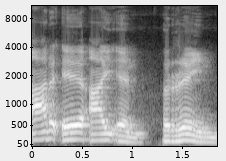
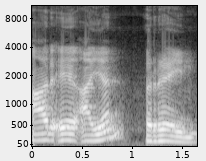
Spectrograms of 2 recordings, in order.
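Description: The two takes are said the same way.

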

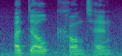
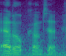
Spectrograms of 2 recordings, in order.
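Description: First: The word is said with American pronunciation. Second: The word is said with non-American pronunciation. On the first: "the first time I've ever said that in the American, North American pronunciation" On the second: "I would have said adult content"

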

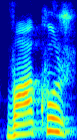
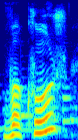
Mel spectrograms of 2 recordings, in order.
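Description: First: A vowel in the word is drawn out long. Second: All vowels in the word are kept short. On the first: The speaker calls it wrong. "Uzatılmayıp kısa söylenmesi gereken" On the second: The speaker calls it right. "kısa söylenmesi gereken"

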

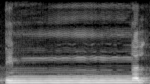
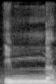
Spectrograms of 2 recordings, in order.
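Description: First: The nasal sound is held for four counts. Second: The nasal sound is held for two counts. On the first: The speaker calls it wrong. "أعطيتها أربع مثلا" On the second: The speaker calls it right. "لكن هي تعطيها حركتين"

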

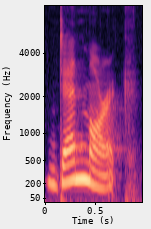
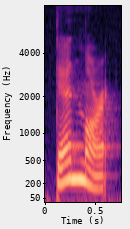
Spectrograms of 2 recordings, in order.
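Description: First: The final k is clearly released with a puff. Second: The final k is cut off without release. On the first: "목구멍 이제 막았다가 크 하면 되겠죠?" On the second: "이 크라는 소리를 굳이 다 내지는 않습니다"

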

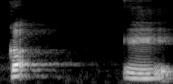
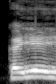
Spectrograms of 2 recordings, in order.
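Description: First: 'Ka' and 'e' are said without a 'y' glide. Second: A 'y' glide joins 'ka' and 'e'. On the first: The speaker calls it right. "ఇక్కడి నుంచి పలకాలి" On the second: The speaker calls it wrong. "ఆ ఏ అలా చదవకూడదు"

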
